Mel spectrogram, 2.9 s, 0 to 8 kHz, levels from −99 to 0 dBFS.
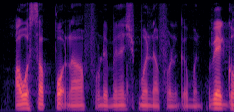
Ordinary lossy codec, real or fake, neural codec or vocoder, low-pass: none; real; none; 7.2 kHz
